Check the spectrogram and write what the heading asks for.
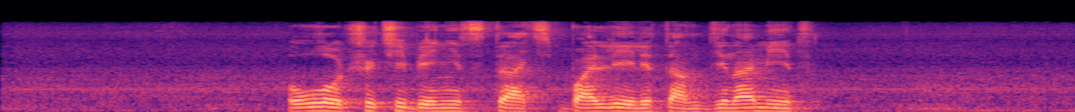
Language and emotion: Russian, angry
